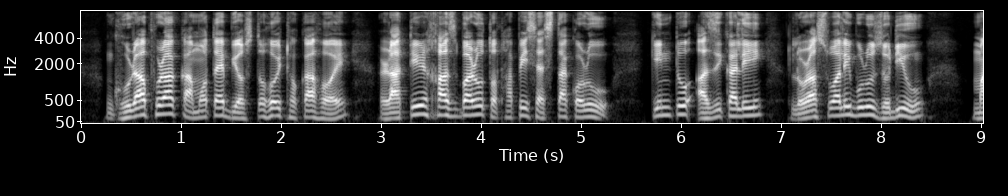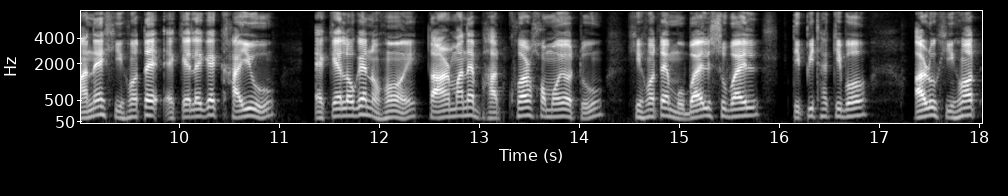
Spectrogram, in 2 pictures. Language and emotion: Assamese, neutral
